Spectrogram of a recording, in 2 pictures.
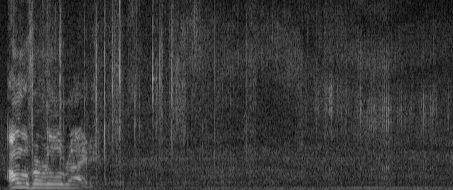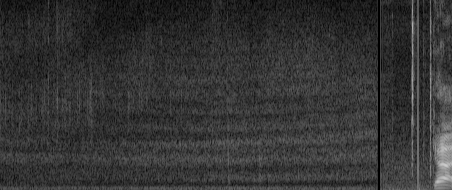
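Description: Skateboard wheels roll on pavement.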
